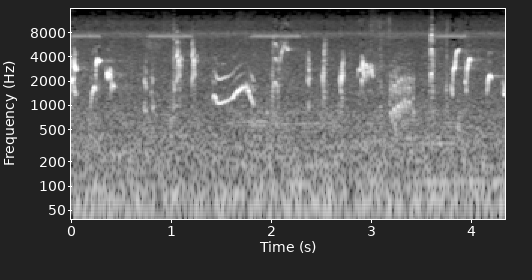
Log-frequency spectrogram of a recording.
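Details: Nok dok taeng singing in a varied stream of chirps, sharp whistles and slurred upswept notes, with a faint continuous hiss behind and possibly other birds nearby.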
